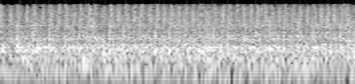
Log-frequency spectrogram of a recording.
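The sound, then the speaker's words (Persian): A sewing machine stitching a sheepskin coat (posteen) on Labi Darya street near a crossroads in Ghazni city runs nonstop in a steady, rapid mechanical whir with a faint rhythmic clatter, holding an even loudness throughout with no voices. “د غزنی ښار پر خېڅلور لارې ته نږدې په لبی دریا کوڅه کې په پوسټین ګنډلو بوختای.”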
